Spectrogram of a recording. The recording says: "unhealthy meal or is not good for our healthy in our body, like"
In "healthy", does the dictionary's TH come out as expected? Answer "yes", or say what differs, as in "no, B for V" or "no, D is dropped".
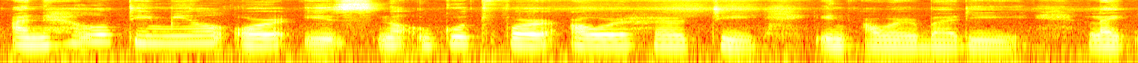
no, T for TH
